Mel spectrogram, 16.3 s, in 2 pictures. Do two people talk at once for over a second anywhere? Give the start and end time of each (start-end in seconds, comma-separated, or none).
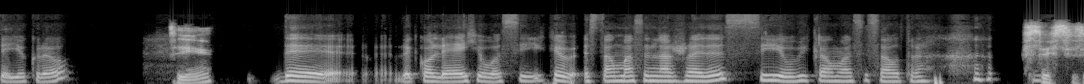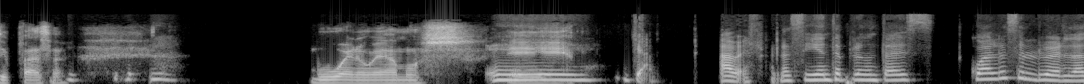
none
